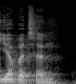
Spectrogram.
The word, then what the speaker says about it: Ebrington: You are, however, you wouldn't be able to tell that by reading it because it's a town called Ebrington. – Ebrington? – Ebrington, Ebrington, in Gloucestershire. Locally, it's pronounced Yubberton.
